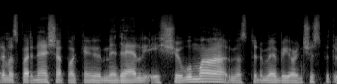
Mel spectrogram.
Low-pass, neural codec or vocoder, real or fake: 10.8 kHz; codec, 16 kHz in and 24 kHz out, 0.8 kbps, FocalCodec, streaming, 65536 codes; fake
